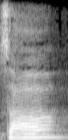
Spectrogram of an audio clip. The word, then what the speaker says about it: czar: Okay, Russian apparatchik borscht, za, okay, it's pronounced za,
